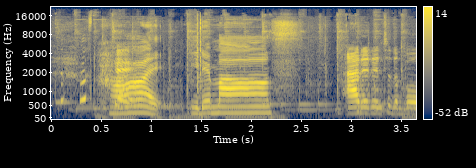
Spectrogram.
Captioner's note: laughs; speaking Japanese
